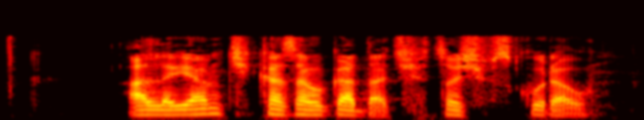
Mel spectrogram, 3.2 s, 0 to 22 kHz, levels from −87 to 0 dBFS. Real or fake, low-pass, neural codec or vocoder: real; 7.2 kHz; none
